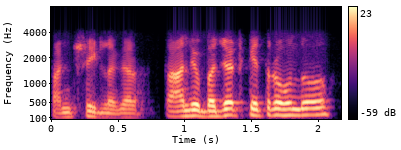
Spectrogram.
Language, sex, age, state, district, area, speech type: Sindhi, male, 60+, Rajasthan, Ajmer, urban, conversation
